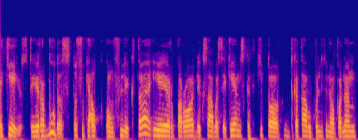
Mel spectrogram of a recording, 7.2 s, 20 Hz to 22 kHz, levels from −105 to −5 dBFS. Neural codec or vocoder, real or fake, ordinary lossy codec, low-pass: none; real; Opus, 64 kbps; 7.2 kHz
